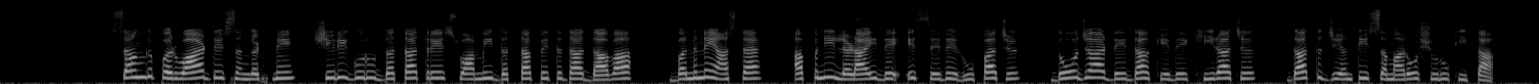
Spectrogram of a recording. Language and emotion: Dogri, neutral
